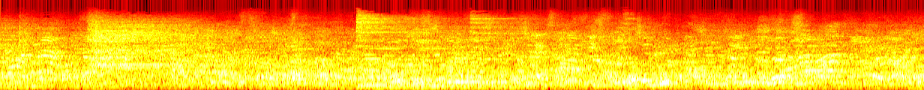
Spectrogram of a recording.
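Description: A crowd of men and women chatters loudly close by.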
